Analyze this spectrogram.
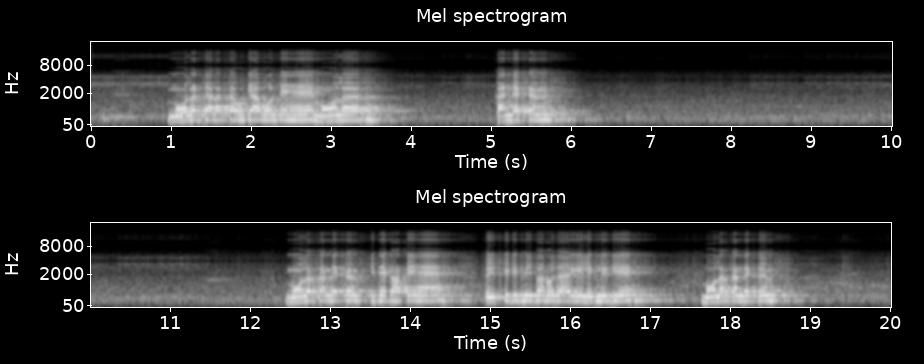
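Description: A man speaks in a lecturing voice, close by, in short bursts.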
